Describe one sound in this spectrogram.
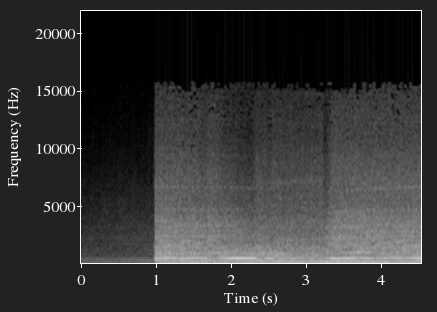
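A race car engine drones steadily at speed.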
